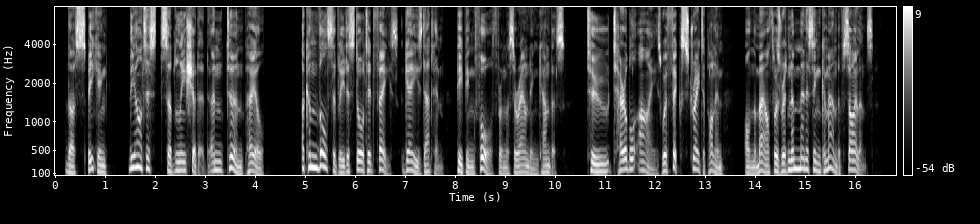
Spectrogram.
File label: voiceover narrative audiobook; audiobooks; chekov mysterious portrait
